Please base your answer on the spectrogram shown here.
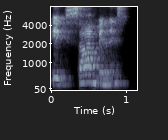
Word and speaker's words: exámenes: y de Espécimen especímenes Pero eso no pasa con exámenes que en su plural decimos examen exámenes la sílaba tónica sigue siendo exam no ha cambiado la sílaba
